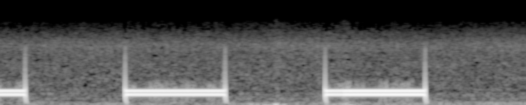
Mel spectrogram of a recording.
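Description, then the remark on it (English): A telephone busy tone from a dropped call: steady two-pitch beeps pulsing on and off in even half-second bursts, loud and clear with no talking over them. “That might have been his phone. Okay, I think Roger's back up. Go ahead, Roger. Sorry we lost you there.”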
